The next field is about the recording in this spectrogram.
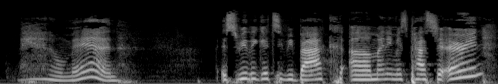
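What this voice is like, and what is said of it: Out of breath, panting speech. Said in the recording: “coming up to this sanctuary is a workout ... I'm out of breath right now”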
